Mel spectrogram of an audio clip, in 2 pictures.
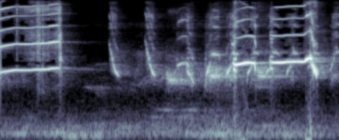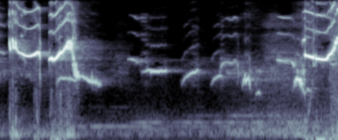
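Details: Oriental magpie-robin, a loud, fast-chattering bird used to provoke other magpie-robins into singing: rapid shrill trills and sweet whistled phrases, upslurred and downslurred notes tumbling in quick, varied bursts.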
